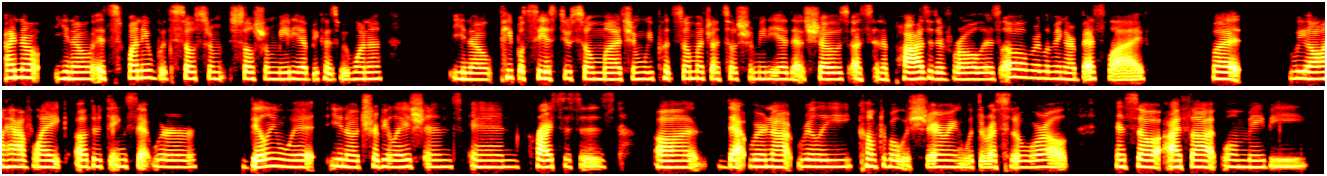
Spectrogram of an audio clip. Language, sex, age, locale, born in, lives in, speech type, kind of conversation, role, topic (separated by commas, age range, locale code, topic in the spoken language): English, female, 55-59, en-US, United States, United States, conversation, advice, user, How can I reconnect with an old friend after a surprise reunion?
